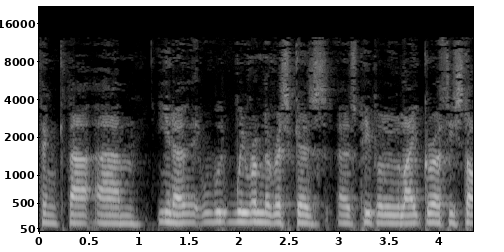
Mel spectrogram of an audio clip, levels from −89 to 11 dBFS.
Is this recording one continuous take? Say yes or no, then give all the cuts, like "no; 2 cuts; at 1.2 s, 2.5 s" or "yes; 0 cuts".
yes; 0 cuts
